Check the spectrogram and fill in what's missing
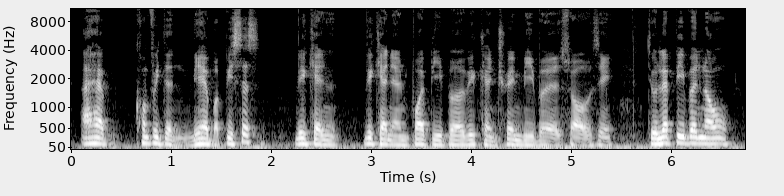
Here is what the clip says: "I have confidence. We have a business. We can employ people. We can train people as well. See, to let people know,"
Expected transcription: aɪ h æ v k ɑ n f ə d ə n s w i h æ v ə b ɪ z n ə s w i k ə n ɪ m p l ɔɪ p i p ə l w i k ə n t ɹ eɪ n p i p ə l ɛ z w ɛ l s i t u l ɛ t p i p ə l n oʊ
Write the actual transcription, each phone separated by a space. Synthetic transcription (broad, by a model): aɪ h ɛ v k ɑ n f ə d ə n w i h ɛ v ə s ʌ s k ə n w i k ə n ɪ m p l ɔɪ p i p ə l w i k ə n t ɹ eɪ n p i p ə l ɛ s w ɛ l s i t u l ɛ t p i p ə l n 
